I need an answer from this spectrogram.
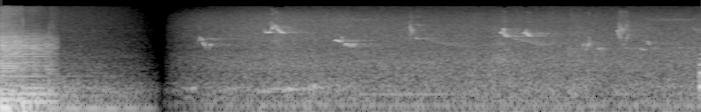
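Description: Rock music fading out, then a moment of silence, followed by faint outdoor background noise with several short bird chirps.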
